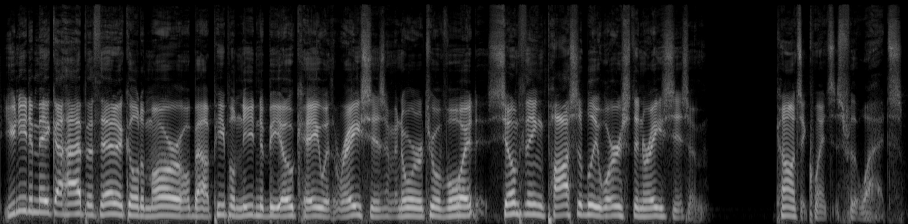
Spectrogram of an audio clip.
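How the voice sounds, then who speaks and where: A man's voice: fairly high pitch, moderate pace, fairly bright tone, no room sound, studio quality. A man hosting a livestream, giving casual, sarcastic and mocking reaction commentary full of swearing. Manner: sarcastic, mocking, laughs often. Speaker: livestream host.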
